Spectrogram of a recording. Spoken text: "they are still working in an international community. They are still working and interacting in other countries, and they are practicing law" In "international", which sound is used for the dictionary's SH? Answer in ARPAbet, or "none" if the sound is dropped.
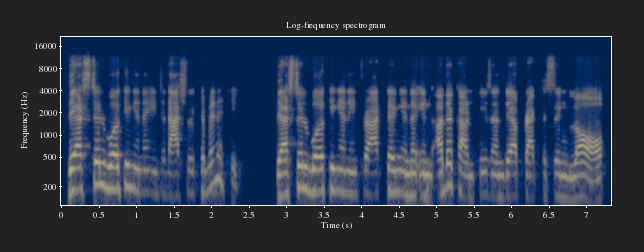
SH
